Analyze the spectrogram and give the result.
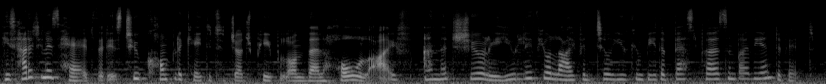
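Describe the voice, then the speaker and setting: A female God played by a woman in a radio drama, speaking in a rather high voice. She is glib and chatty, explaining the afterlife like a matter-of-fact manager. Music plays faintly underneath. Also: a little fast, hardly any pauses, natural voice.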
